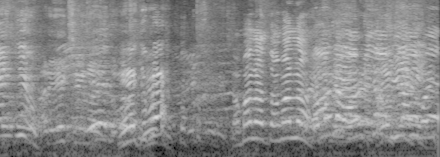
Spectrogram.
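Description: Several people talking and calling out over one another, with a brief lull a little before two seconds in.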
